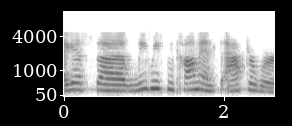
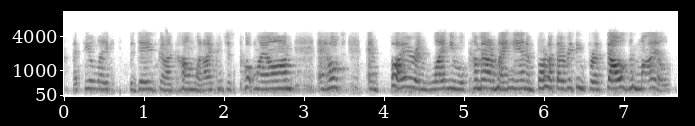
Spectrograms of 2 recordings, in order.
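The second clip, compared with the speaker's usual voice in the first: desperate, higher and louder, building to a shout; trapped in your own head, pleading to get out; tormented monologue; 7 semitones higher, 9 dB louder than usual. Acted. Character performing a stage monologue about being trapped, anguished and loud.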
